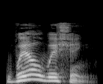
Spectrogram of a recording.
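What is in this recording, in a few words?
"well-wishing", British English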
